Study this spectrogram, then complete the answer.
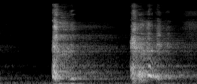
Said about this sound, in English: Are you all right? I can't stop coughing. I was wondering if you had a sea lion in bed with you. They sometimes sound that way.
